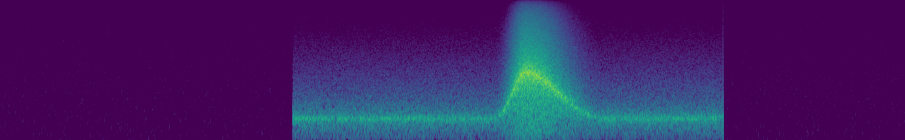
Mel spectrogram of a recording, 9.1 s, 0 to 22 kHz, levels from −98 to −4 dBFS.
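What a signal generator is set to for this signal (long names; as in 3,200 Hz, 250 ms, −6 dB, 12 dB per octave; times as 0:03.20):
pass-by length 4.30 s, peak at 0:02.33, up 0.33 s, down 0.80 s, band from 500 Hz, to 3,000 Hz, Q 7.1, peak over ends 29 dB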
